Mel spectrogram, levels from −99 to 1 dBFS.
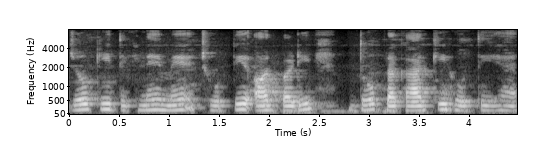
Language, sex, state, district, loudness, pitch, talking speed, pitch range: Hindi, female, Bihar, Purnia, -19 LUFS, 170 Hz, 160 wpm, 160-190 Hz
